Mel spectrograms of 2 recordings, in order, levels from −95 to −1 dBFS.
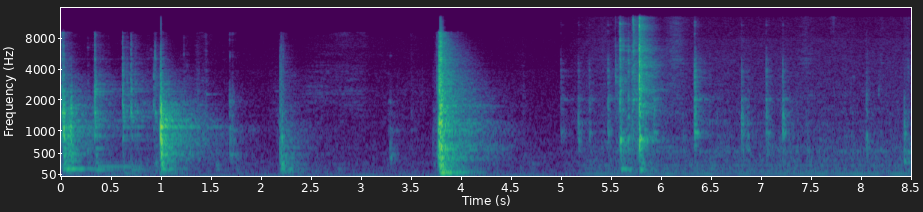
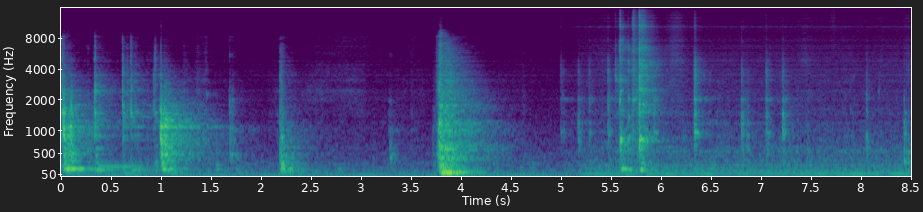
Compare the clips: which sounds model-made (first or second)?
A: second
